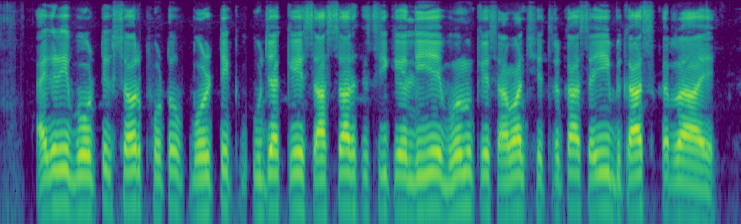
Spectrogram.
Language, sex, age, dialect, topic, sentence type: Hindi, male, 18-24, Awadhi Bundeli, agriculture, statement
